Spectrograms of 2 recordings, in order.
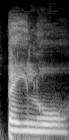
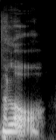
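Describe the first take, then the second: First: The name starts with a 'bay' sound. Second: The name sounds like the word 'below'. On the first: The speaker calls it right. "it's Baylor, not it's not below like I was saying it" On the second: The speaker calls it wrong. "I was saying it a bit wrong because I said below"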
